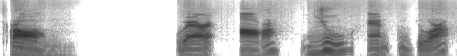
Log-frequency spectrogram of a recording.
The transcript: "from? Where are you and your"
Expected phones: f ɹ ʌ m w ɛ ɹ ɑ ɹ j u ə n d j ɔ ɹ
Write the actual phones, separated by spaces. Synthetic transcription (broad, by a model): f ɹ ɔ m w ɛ ɹ ɑ ɹ j u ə n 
